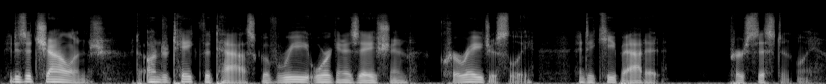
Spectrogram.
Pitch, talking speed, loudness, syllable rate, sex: 95 Hz, 125 wpm, -21 LUFS, 5.0 syllables/s, male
